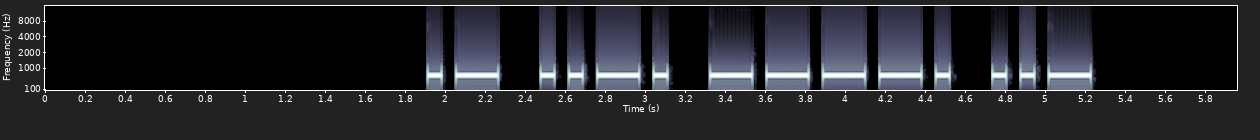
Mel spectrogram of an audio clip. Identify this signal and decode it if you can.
Morse code, heard as a keyed tone, about 17 wpm, 700 Hz. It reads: AF9U
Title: USA Call Signs - 4 Characters - Repeated 2x - 17wpm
